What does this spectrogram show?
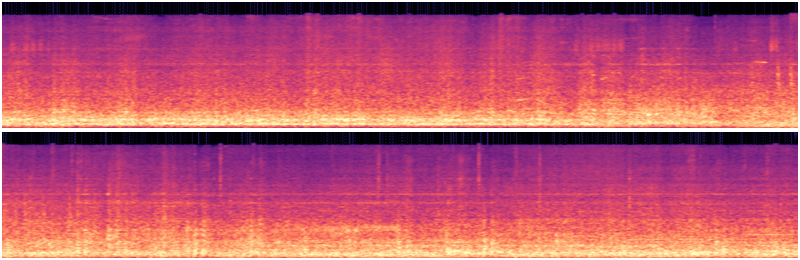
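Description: Electric commuter train running at speed, heard from inside the front of the car: a steady rumble of wheels on rail and motors.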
